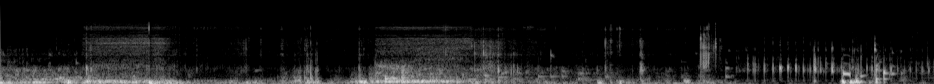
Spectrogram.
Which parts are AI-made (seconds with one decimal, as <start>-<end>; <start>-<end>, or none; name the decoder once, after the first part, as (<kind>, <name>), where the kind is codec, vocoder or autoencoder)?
2.2-4.1 (vocoder, BigVGAN v2)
